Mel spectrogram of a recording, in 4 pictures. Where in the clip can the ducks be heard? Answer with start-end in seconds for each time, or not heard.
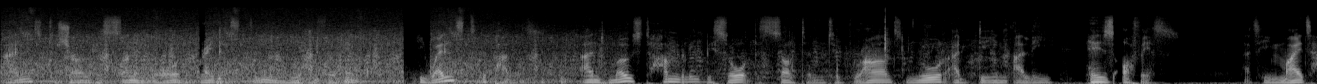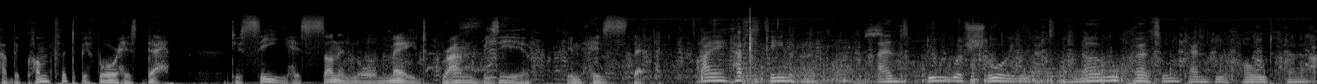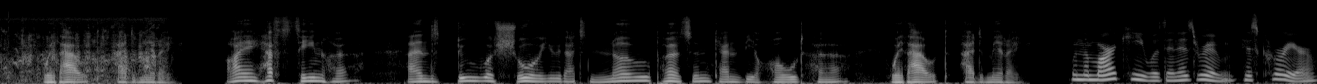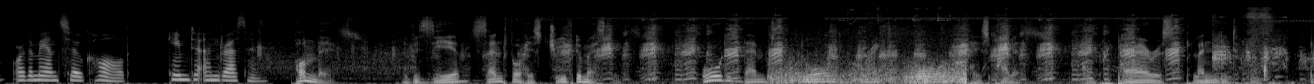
0.0-10.2, 16.6-28.1, 41.6-52.6.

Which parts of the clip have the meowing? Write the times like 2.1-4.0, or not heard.
not heard.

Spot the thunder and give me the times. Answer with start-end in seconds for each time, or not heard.
1.9-5.8, 20.6-24.8, 47.1-49.2.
